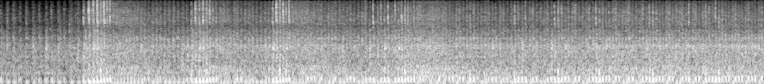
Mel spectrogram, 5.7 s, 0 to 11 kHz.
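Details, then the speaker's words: Allis-Chalmers C tractor with Woods L59 belly mower, first start of the year: steady, even low idle rumble with no knocks, misses or surging; engine idles smoothly and runs well. "All right, I think I'm gonna fire it up. Just let her sit and purr."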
